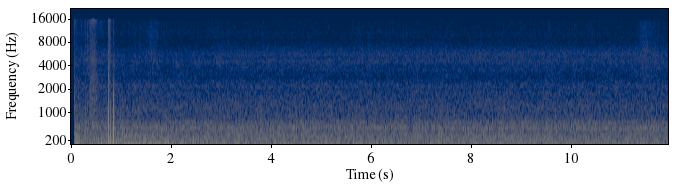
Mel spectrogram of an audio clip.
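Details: Low steady room hum with a couple of brief handling knocks near the start and no chirping or other animal sound.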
